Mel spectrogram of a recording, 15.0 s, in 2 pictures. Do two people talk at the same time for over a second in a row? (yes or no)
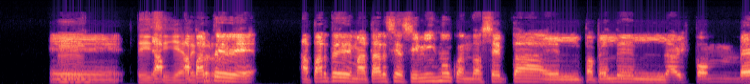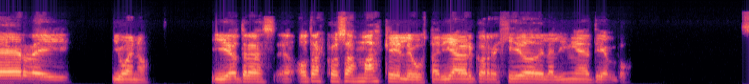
yes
